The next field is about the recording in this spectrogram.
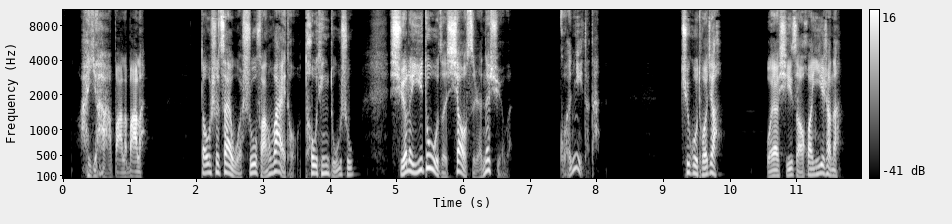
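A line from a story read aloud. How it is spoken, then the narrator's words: Uncontrollable laughter. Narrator (Chinese): 福康安笑不可遏 说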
